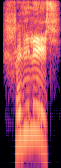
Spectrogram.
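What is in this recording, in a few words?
voice soviet infantry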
